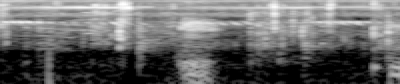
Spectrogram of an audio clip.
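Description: Nylon gill net being handled, with a few sharp clicks and rustles, and a brief low grunt-like sound about a second in. Insects chirp steadily in the background.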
